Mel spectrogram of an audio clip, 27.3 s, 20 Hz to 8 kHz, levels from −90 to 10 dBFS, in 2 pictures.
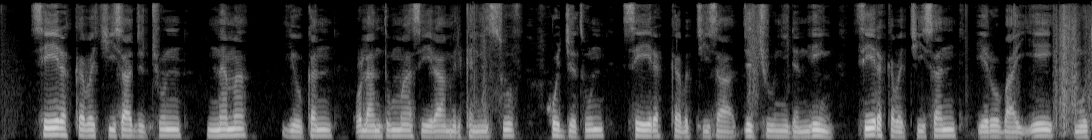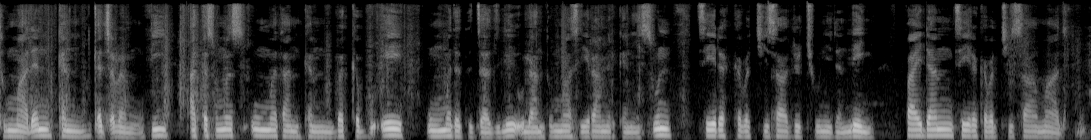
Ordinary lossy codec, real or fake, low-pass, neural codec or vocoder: AAC, 32 kbps; real; 7.2 kHz; none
